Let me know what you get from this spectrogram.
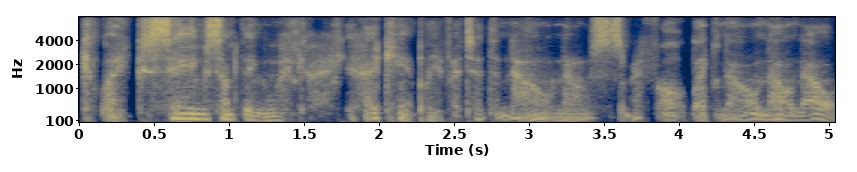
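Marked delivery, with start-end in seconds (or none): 1.9-5.1 despairing, wallowing whisper, half to herself. Voicing a fallen character blaming herself: whispering to herself, wallowing. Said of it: "whispering to herself".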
